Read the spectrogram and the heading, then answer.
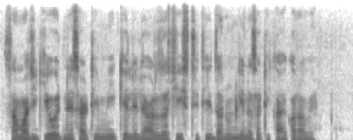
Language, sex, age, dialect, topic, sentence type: Marathi, male, 25-30, Standard Marathi, banking, question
